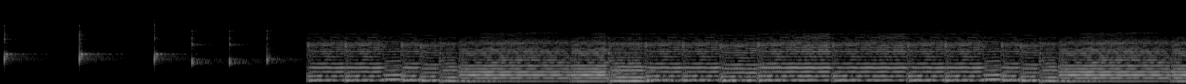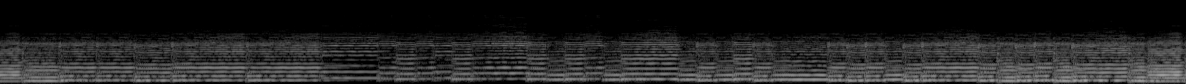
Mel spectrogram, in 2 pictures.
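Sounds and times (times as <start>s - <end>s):
cello duet: 3.1s - 23.7s.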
